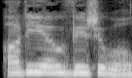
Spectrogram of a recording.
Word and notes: audiovisual: American English

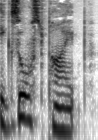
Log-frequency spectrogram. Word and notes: exhaust pipe: British English

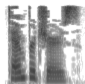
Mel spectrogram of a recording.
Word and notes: temperatures: British English

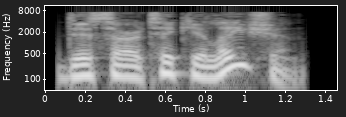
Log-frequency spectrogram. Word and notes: disarticulation: British English

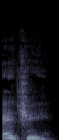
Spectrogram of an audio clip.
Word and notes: edgy: British English

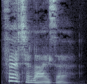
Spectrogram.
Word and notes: fertilizer: British English

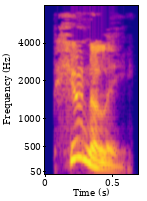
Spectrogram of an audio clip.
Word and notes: punily: British English

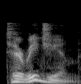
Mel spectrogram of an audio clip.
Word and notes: pterygium: British English

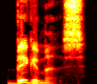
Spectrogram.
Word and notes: bigamous: British English

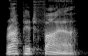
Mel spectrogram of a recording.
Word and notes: rapid fire: British English

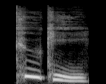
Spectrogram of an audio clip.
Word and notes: kooky: British English

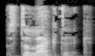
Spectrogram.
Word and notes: stalactic: British English

